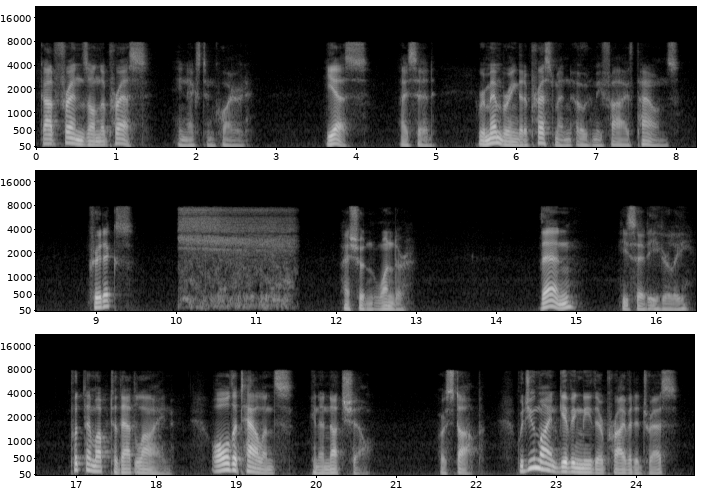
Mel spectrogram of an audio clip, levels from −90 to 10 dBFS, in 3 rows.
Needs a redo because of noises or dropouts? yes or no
yes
